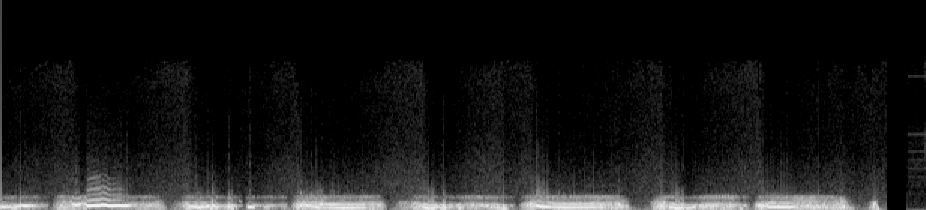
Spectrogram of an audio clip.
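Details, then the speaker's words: Stridor recorded at the mouth of a child with respiratory obstruction: loud, harsh, high-pitched crowing noise with each breath, more common in inspiration and dramatic even without a stethoscope. "este dor costuma ser um som de caráter bem dramático ao escutado sem o estetoscópio este som foi gravado junto à boca de uma criança que apresentava uma obstrução respiratória"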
